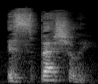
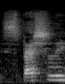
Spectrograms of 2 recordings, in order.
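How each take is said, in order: First: The opening vowel sound is pronounced. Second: The opening vowel sound is dropped. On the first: The speaker calls it right. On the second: The speaker calls it wrong.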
